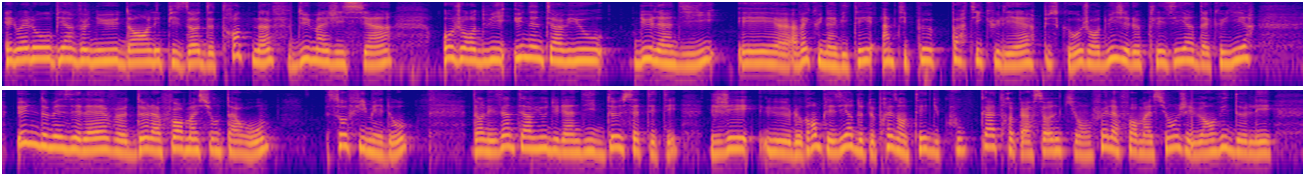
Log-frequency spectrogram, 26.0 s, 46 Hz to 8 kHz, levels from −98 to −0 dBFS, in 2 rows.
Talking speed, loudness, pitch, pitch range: 155 wpm, -27 LUFS, 200 Hz, 180-225 Hz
